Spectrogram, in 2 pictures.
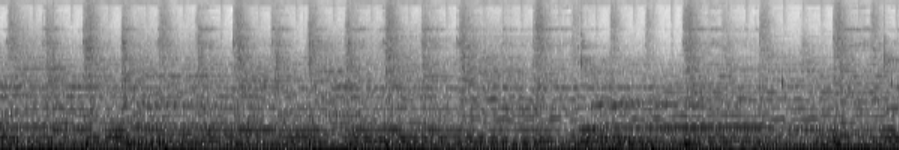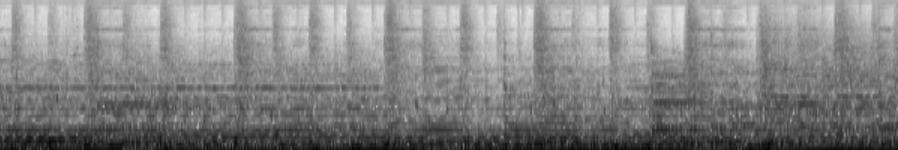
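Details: Loud guitar-led music with a steady beat fills the whole stretch, with no animal sound audible.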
